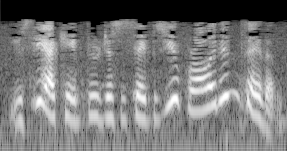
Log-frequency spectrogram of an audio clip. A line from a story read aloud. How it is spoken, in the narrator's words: he added triumphantly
